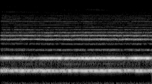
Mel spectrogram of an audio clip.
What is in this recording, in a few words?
D#4 CHI OH-R, Choir; USB Soundscan vol.28; Acoustic & Synth; AKAI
